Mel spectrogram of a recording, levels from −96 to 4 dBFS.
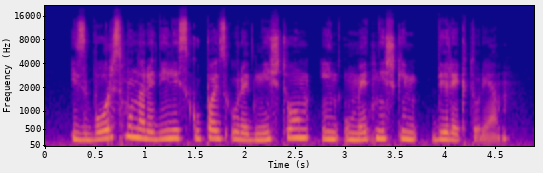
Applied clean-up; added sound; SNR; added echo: none; none; none; none.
